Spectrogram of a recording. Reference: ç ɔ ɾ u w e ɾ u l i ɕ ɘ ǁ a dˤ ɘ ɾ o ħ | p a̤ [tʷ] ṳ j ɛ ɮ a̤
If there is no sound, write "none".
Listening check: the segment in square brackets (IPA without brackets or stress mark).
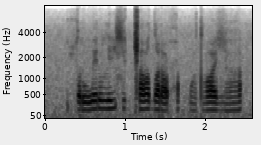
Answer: tˤ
